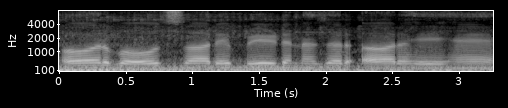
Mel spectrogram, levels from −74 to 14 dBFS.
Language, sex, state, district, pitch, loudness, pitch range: Hindi, male, Uttar Pradesh, Saharanpur, 110 Hz, -15 LUFS, 105-115 Hz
